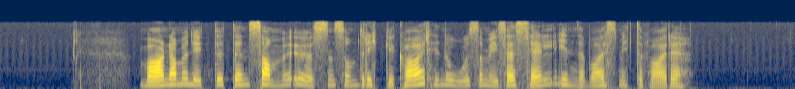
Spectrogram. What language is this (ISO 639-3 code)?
nor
